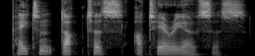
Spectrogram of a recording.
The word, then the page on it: patent ductus arteriosus: British English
